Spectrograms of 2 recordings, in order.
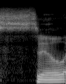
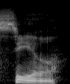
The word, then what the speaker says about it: sill: own assistant at work pronounces sill as seal I try to emphasize sill every time I have occasion to say it but it never works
